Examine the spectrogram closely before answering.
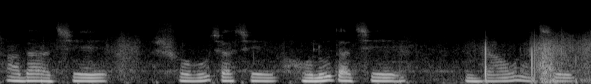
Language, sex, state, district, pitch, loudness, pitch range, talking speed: Bengali, male, West Bengal, Malda, 155 Hz, -25 LUFS, 150-165 Hz, 80 wpm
